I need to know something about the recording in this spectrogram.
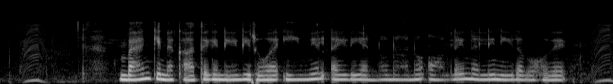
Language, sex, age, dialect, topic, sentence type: Kannada, female, 31-35, Mysore Kannada, banking, question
